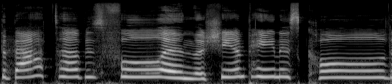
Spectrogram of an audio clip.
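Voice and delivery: high, slow, seductive purr; sultry voice. Retold or imitated. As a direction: play it sultry and inviting. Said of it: "she has, like, a sultry voice".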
